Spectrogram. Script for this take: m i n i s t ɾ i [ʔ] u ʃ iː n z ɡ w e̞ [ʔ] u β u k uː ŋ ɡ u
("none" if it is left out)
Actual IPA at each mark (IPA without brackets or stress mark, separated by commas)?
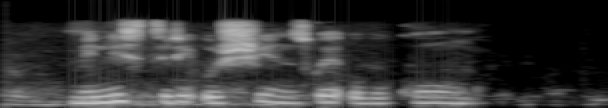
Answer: ʔ, ʔ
